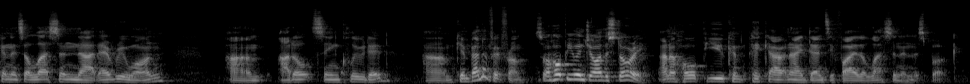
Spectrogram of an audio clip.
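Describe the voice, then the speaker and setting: A man's voice: medium pitch, bright, forceful tone. A man speaking as a teacher-librarian in a children's read-aloud, explaining things expressively to young listeners.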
